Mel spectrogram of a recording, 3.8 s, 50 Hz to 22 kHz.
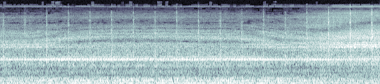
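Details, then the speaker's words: Vevor 5kW diesel heater with aftermarket muffler, before the fuel pump is swapped for a quieter one: sharp, regular ticks from the dosing pump over a low, steady heater rumble. Fuel pump clicking. "but you can hear the fuel pump in there clicking away."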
